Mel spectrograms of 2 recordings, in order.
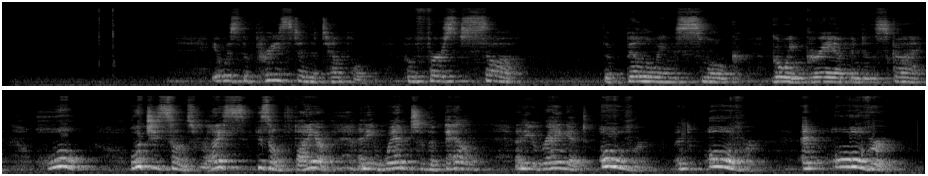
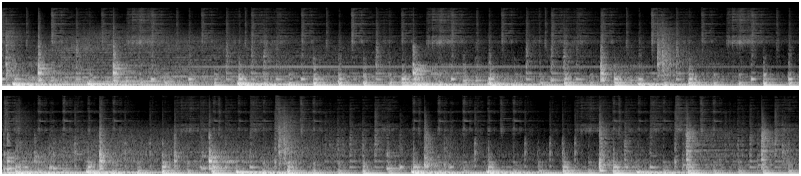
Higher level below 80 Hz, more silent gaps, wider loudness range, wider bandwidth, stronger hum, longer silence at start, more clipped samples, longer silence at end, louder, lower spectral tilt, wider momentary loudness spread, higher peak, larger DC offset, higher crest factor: second, -62 dBFS vs -14 dBFS; neither; first, 10 LU vs 2 LU; first, 16 kHz vs 14 kHz; neither; first, 1.7 s vs 0 s; neither; about the same, 0.05 s vs 0 s; second, -27 LUFS vs -17 LUFS; second, -3.5 dB/octave vs -7 dB/octave; first, 18 LU vs 7 LU; second, -8 dBFS vs 0 dBFS; neither; first, 20 dB vs 14 dB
